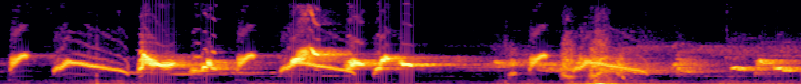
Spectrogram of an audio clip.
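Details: Caged red-whiskered bulbul singing slow, clear 'beun' phrases for birds to learn: smooth descending whistles leading into a lively string of looping notes, ending in softer trailing whistles and a faint knock.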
